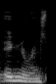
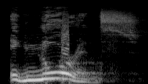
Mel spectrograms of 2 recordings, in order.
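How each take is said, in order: First: It is said the usual way, without 'ignore'. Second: It is said so 'ignore' is heard inside. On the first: The speaker calls it wrong. "the impact of the word is almost lost to us" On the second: The speaker calls it right. "people will hear the word ignore in it"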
